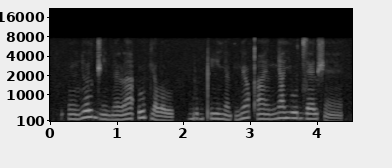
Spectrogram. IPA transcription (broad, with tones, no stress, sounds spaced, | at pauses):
ʔ ũ˨ ʎ o˧ l d͡ʒ ĩ˨ b ɛ̃˨ ɭ ã˦ ʔ u˦ pʲ ɯ˨ lˠ u˨ | b ɯ˧ b pʼ iː˧ j ɛ̃˨ ʈ mʲ ɛ̃˦ ɭ qʼ ɛ̃ː˧ l ɲ ã˦ j u˦ d͡z ɛː˦ l ʃ ɛ̃ː˨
